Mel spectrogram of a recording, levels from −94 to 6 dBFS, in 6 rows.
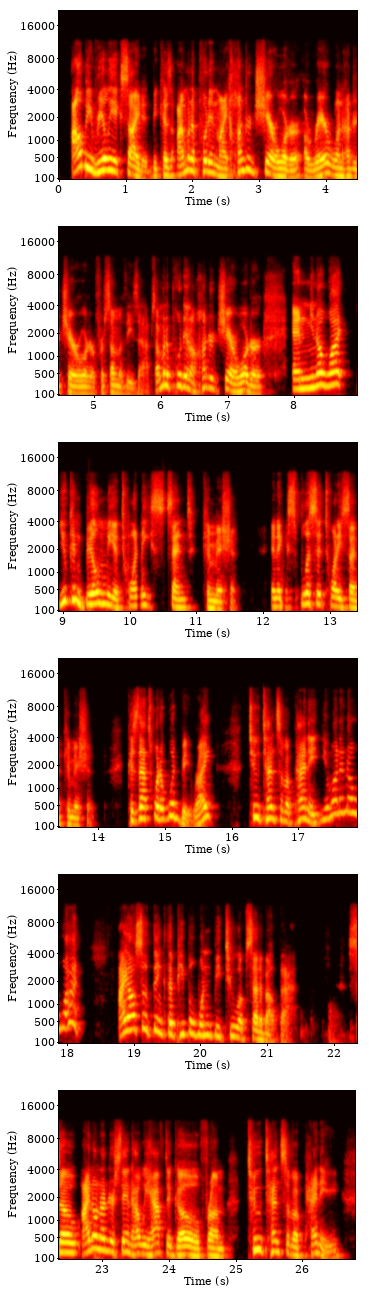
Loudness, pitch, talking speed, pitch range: -22 LUFS, 195 Hz, 210 wpm, 150-235 Hz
